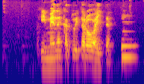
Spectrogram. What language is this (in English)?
Guarani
